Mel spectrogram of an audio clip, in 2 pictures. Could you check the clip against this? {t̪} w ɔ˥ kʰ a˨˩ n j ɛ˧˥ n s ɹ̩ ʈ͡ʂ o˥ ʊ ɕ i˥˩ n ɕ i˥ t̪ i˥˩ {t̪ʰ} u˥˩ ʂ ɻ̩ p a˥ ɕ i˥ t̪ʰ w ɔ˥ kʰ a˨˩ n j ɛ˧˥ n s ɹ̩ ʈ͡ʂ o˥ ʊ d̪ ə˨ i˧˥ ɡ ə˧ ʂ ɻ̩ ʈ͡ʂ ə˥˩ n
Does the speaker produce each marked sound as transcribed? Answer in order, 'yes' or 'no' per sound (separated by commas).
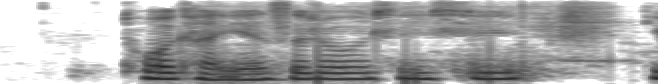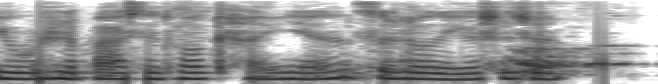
no, no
